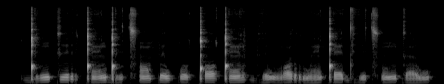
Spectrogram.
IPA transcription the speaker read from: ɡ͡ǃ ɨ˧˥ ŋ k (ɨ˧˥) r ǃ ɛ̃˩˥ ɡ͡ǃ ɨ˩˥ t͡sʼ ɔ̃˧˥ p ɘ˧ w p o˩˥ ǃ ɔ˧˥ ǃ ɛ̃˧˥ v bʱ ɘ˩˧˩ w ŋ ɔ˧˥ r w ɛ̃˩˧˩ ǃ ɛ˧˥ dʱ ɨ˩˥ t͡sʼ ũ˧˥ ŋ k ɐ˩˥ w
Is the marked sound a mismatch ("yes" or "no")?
no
